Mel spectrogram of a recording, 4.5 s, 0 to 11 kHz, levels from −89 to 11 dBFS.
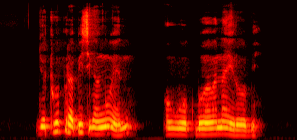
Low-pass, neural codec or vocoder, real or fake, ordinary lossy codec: none; none; real; none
